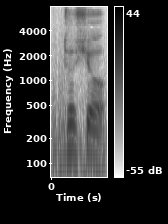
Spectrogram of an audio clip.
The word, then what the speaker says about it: Toyosu: Oh, at Tokyo's uh, Toshi, Toyosu Fish Market on on Sunday.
